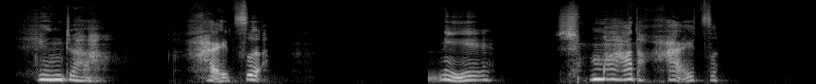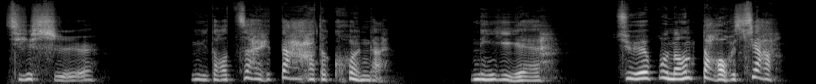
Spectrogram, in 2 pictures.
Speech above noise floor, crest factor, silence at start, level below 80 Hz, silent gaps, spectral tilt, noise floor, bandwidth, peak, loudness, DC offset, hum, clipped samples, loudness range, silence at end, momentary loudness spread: 58 dB; 22 dB; 0.3 s; -68 dBFS; none; -3.5 dB/octave; -78 dBFS; over 20 kHz; 0 dBFS; -20 LUFS; under 0.1%; none; under 0.1%; 8 LU; 0.35 s; 14 LU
